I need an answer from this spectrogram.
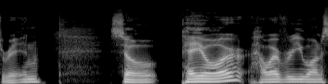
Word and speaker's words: Peor: Um, the fact that we transliterate that as P E O R is bizarre to me because it's P in Vaves. So it's actually P O R.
